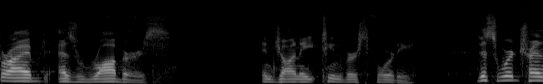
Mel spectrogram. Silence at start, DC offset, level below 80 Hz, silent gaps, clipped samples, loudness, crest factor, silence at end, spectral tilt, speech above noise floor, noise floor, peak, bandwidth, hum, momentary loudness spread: 0 s; under 0.1%; -74 dBFS; none; under 0.1%; -37 LUFS; 20 dB; 0 s; -5.5 dB/octave; 38 dB; -74 dBFS; -16 dBFS; 20 kHz; none; 16 LU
